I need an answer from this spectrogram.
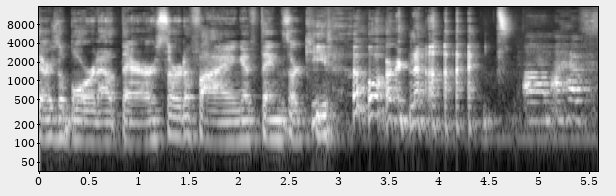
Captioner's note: laughs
